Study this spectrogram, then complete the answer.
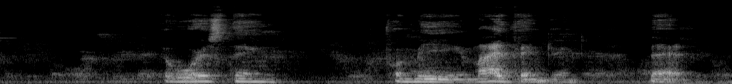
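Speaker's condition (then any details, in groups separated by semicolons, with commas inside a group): ALS; onset left foot drop, then left leg weakness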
